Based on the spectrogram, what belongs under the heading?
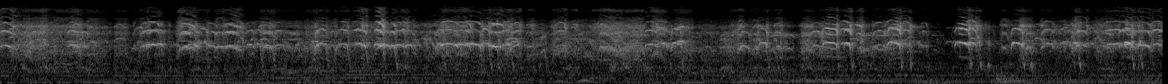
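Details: Crowd of birds chirping in the evening, a constant, busy mass of overlapping high squawks and twitters that swells and dips, with a low background hum throughout.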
